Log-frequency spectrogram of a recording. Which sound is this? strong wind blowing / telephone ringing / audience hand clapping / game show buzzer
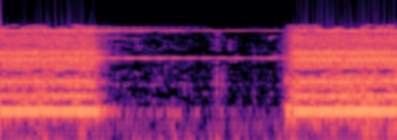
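telephone ringing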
